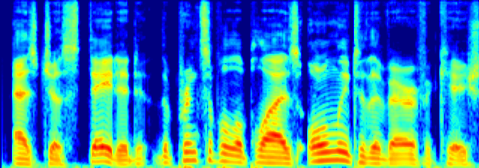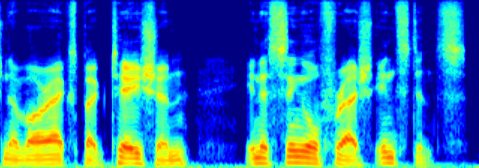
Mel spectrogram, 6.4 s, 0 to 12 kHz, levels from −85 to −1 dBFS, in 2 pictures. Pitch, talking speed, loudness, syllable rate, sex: 100 Hz, 170 wpm, -19 LUFS, 5.8 syllables/s, male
